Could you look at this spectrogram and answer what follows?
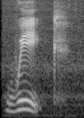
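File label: "weak", English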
